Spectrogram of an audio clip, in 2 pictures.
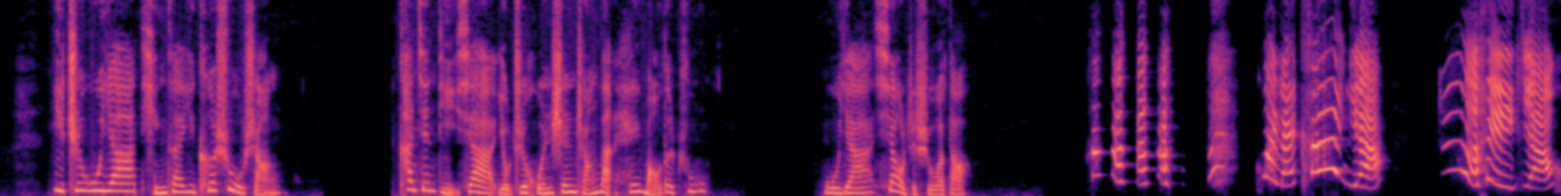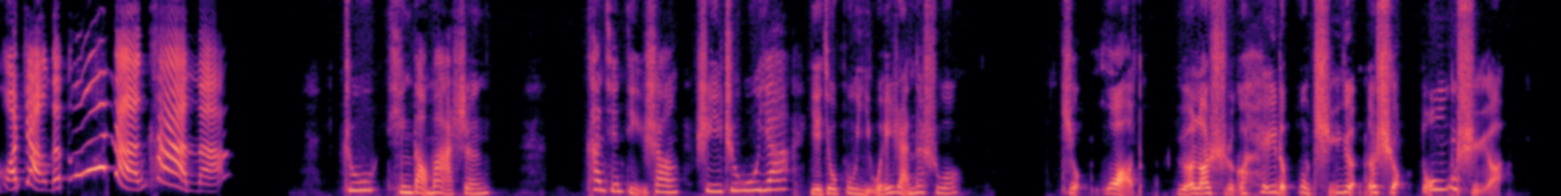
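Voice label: character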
